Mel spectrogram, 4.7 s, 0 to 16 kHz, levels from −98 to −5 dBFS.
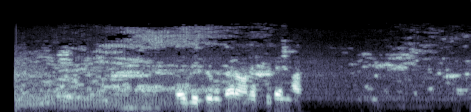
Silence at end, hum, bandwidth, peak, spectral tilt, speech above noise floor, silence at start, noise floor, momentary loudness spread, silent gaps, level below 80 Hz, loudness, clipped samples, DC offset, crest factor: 0 s; none; 7.4 kHz; -2 dBFS; -4.5 dB/octave; 33 dB; 0.15 s; -48 dBFS; 19 LU; none; -64 dBFS; -18 LUFS; under 0.1%; under 0.1%; 18 dB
